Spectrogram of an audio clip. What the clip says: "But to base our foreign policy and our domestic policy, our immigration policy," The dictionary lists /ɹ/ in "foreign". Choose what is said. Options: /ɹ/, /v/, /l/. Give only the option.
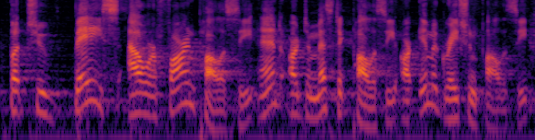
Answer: /ɹ/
